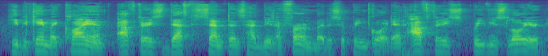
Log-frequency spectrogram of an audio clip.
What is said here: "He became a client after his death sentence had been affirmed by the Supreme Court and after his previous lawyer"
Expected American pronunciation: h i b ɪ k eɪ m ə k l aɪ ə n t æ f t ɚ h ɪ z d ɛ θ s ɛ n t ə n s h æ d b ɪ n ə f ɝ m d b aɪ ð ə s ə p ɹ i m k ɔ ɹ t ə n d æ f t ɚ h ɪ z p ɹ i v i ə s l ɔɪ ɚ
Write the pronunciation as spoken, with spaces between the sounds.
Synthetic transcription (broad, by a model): h i b ɪ k eɪ m ə k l aɪ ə n t æ f t ɚ h ɪ z d ɛ θ s ɛ n t ə n s h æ d b ɪ n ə f ɝ m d b aɪ ð ə s ə p ɹ i m k ɔ ɹ t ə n æ f t ɚ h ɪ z p ɹ i v i ə s l ɔɪ ɚ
